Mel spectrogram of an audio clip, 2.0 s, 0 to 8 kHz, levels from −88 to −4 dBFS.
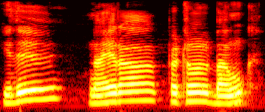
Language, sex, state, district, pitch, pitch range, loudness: Tamil, male, Tamil Nadu, Nilgiris, 195 Hz, 180-210 Hz, -12 LUFS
